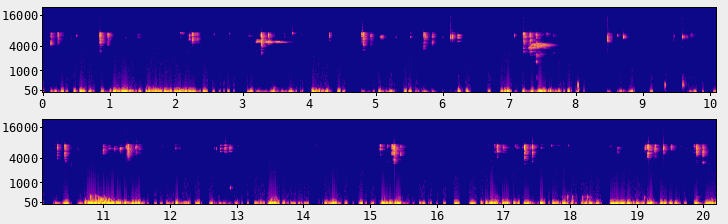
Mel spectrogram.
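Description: Faint typing on a computer keyboard: quick, irregular key clicks coming in short runs. There is a soft low thump about eleven seconds in.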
